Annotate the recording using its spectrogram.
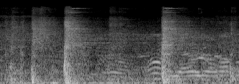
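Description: Passenger coach's wheels rolling on the track with a steady rumble, clacking sharply over rail joints three times at uneven spacing. Heard through the open coach door.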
